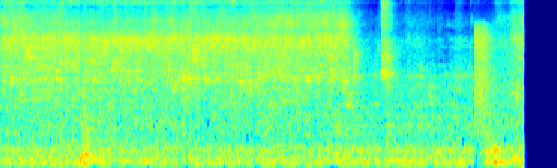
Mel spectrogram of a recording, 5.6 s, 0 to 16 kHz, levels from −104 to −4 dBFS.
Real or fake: real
